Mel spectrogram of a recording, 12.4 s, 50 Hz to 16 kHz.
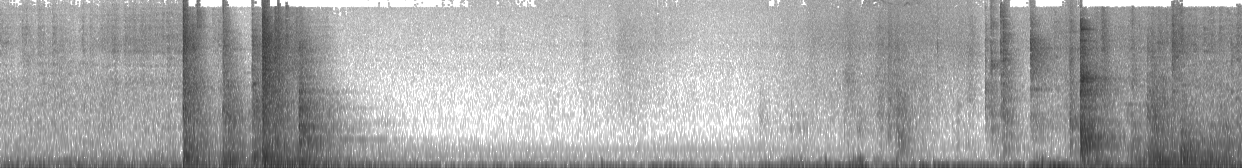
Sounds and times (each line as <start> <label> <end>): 0.0 elevator ascending two floors 2.2
0.0 Elevator door opening and closing 3.8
